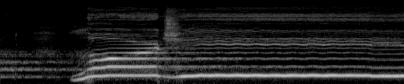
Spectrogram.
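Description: A woman singing slowly: after a brief pause she slides up into one long held note about a second in.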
